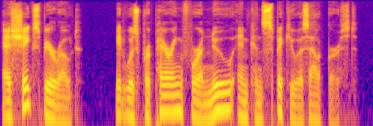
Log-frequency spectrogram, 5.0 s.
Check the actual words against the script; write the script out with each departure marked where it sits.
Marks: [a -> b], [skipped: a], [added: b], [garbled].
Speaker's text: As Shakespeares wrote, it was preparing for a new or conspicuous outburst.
As [Shakespeares -> Shakespeare] wrote, it was preparing for a new [or -> and] conspicuous outburst.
